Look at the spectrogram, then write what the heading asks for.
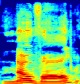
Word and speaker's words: novembre: Novembre is November. And that's pronounced like no. Vom. Bruh.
